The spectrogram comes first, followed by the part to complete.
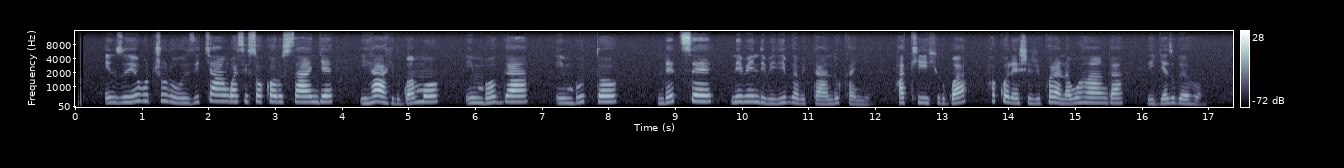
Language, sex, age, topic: Kinyarwanda, female, 18-24, finance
